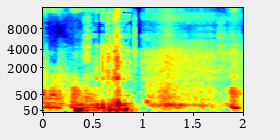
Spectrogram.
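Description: Handling noise from the camera being picked up and moved: low thumps and rubbing on the microphone in the first second, then a softer rustle. A voice starts just at the end.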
